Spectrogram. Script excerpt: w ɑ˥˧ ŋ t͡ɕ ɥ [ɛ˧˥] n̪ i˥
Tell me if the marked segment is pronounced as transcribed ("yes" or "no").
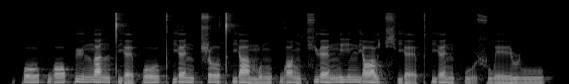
no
